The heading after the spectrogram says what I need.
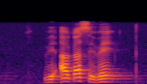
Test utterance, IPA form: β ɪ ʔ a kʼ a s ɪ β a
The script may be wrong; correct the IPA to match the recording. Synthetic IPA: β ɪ ʔ a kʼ a s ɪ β ɛ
